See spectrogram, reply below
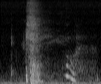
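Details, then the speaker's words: Sneezing fit triggered by shower water accidentally sprayed up the nose, which burned at first, recorded sitting in a towel just after the shower: a brief intake of breath, then a forceful voiced sneeze with a falling vocal sound; a single sneeze. "And so now I'm just sitting here in a towel. Sneezing my head off."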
